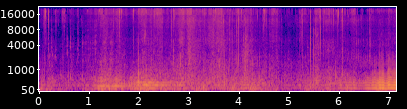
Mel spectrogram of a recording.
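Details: Low, droning wing buzz of many Asian giant hornets at an underground nest on 11 October in autumn, with a man talking over it.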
